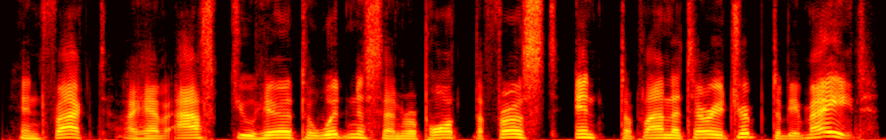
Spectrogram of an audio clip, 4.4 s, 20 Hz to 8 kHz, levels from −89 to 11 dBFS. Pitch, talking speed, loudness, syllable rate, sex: 165 Hz, 245 wpm, -20 LUFS, 6.7 syllables/s, male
